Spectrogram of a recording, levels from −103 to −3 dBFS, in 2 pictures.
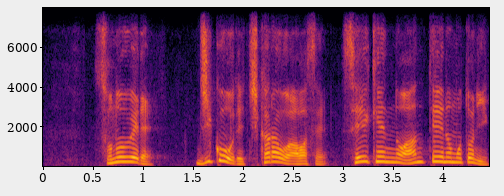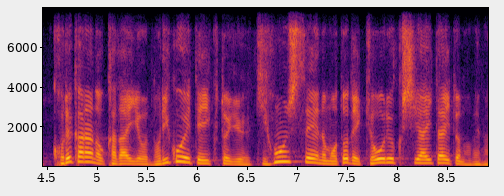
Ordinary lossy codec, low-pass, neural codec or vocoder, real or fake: Opus, 16 kbps; 7.2 kHz; none; real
